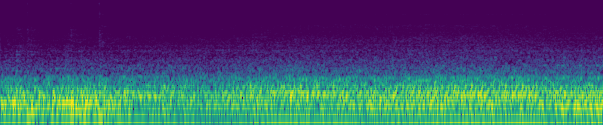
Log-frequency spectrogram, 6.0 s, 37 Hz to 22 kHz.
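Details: V8-swapped Mazda MX-5 build with Haltech ECU, first start on the key: deep, steady V8 rumble holding an even idle with no misses or knocks; running normally.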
